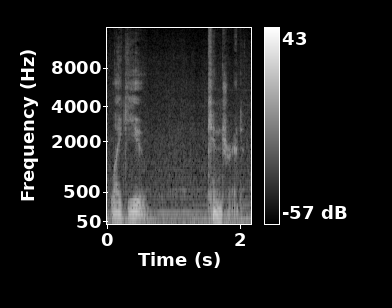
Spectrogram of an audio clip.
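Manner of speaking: slow, hushed scene setting with "hungry entity" breathed out; game master narration. Acted. Game master tells Max what she senses, hushed and slow. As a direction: draw the players into the dark.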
